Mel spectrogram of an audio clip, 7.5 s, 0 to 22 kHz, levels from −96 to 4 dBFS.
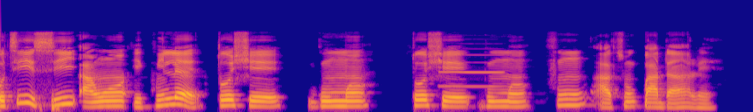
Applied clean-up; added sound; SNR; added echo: classical method Wiener filter.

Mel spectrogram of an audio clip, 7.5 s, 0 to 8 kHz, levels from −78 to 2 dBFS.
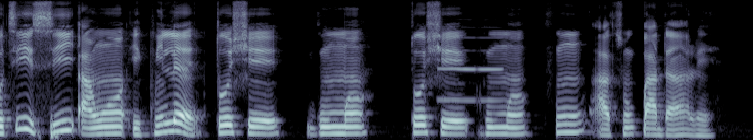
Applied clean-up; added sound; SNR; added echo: neural mask model RNNoise.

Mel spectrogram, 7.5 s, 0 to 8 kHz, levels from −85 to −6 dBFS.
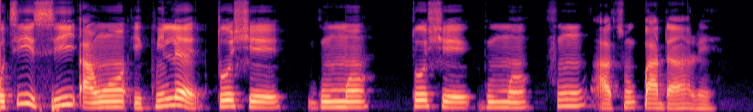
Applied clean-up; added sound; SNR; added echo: none; none; none; none.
